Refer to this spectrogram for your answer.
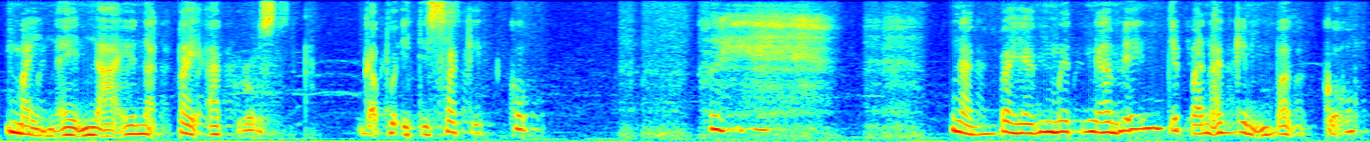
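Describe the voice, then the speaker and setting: A woman playing a gentle, sickly middle-aged mother who worries over her child in a radio-style drama. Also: medium pitch, big pitch swings, slow, long pauses. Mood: sorrowful. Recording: distant from the mic.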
